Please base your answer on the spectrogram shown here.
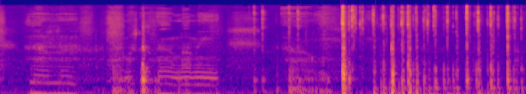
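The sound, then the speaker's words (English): Typing on a computer keyboard: a voice talks first, then many quick, irregular key clicks clatter in a dense run. “Let me see, I'm going to type something in right now.”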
